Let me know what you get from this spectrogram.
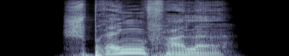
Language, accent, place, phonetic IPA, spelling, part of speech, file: German, Germany, Berlin, [ˈʃpʁɛŋˌfalə], Sprengfalle, noun, De-Sprengfalle.ogg
- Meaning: booby trap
